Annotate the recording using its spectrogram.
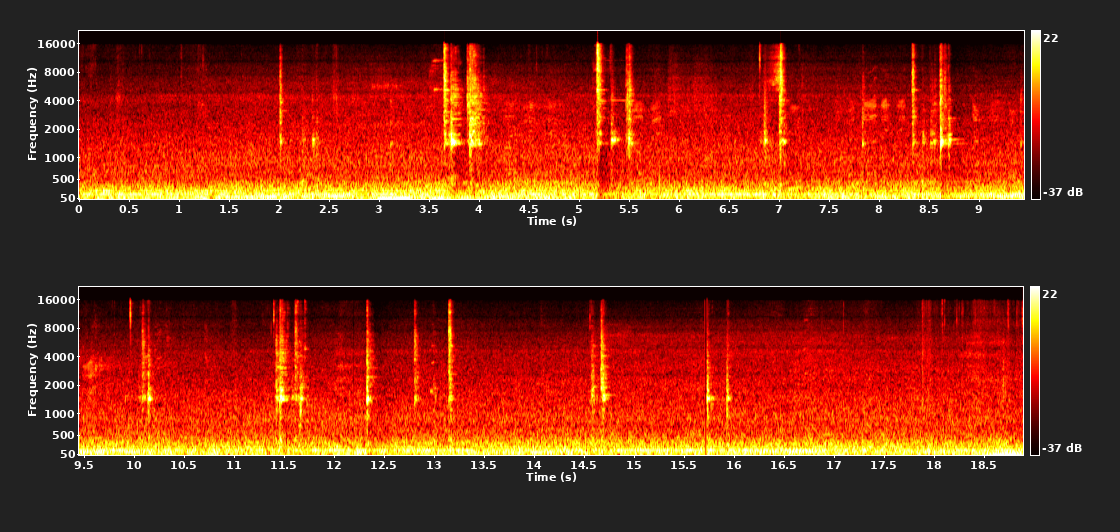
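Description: Metal clinks from a homemade leg-extension machine, its steel pipe and pivot knocking as the concrete weight swings through repetitions. The clinks come about every one to two seconds, over a steady low traffic hum.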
